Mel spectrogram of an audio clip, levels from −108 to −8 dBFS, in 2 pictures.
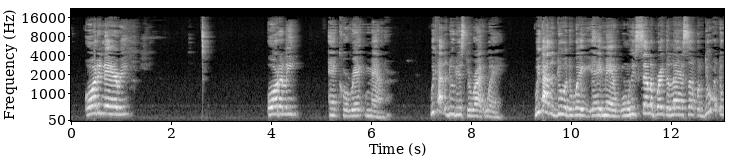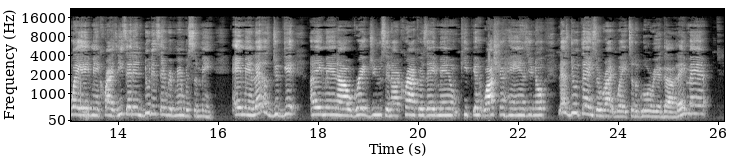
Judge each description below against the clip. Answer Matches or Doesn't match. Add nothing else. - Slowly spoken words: Doesn't match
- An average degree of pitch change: Matches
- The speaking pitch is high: Matches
